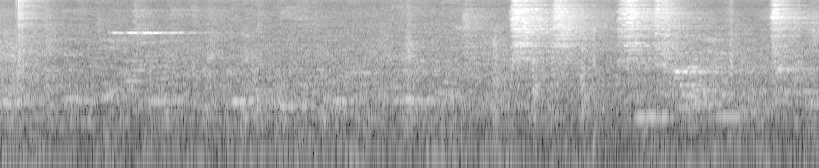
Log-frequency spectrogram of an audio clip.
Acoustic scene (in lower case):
subway station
